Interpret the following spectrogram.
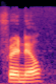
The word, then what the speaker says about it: Fresnel: s n e l but it's pronounced frenel fresnel equation and then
